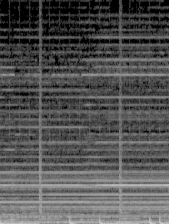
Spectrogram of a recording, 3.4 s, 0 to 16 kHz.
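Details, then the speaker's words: Astra electric power steering pump fitted to Datsun 1200, fluid full, no air: loud steady electric whine with low throb and periodic pulses; noisy pump, settled to steady level. "It's full. No air coming out. It's pretty noisy, isn't it? This little fucking thing."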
